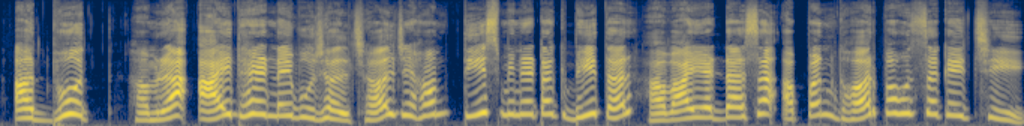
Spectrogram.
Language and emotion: Maithili, surprised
